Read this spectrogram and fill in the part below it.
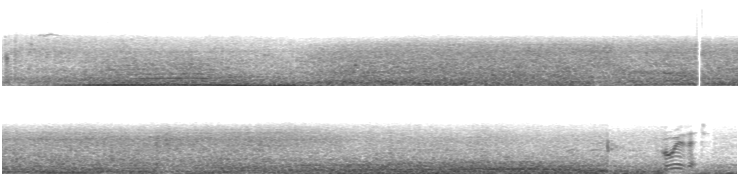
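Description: A pickup truck engine roars as it drives past.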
